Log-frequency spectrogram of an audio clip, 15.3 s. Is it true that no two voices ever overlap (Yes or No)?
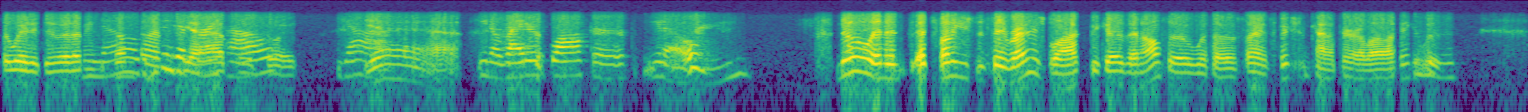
No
